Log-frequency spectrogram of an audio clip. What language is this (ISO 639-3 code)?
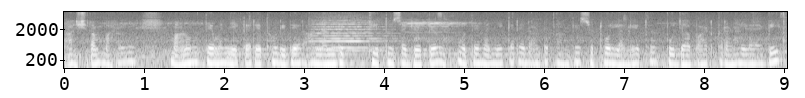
snd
